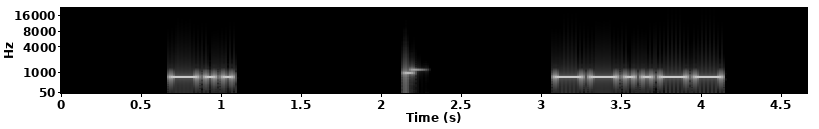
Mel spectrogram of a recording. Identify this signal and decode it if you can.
Morse code, heard as a keyed tone, about 22 wpm, 700 Hz. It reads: D ,
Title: Single Character (Letter:Number:Punctuation:Prosign) Alt 22wpm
